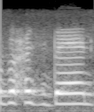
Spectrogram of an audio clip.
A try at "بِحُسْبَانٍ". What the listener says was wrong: لا بحز لا بحس دي سين مش زي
